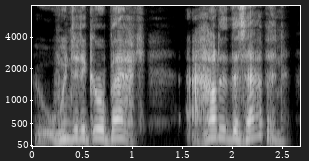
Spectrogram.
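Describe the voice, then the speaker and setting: A man's voice: sits high, moderate pace, sharp tone, husky, no echo, clean studio sound, pitched above the performer's own voice, heavily acted. A man voicing an intense, blunt and protective teenage boy soldier in an anime fan fiction roleplay. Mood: startled, urgent.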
